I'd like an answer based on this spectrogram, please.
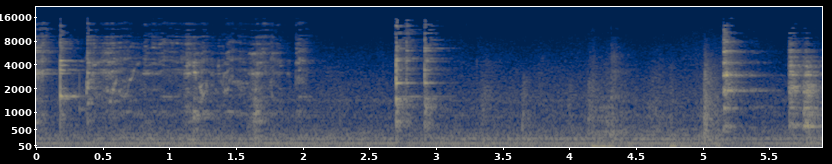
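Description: Metal spoon stirring in a ceramic mug, clinking quickly against the sides for about two seconds, then a few separate, louder ringing clinks of metal on crockery.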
